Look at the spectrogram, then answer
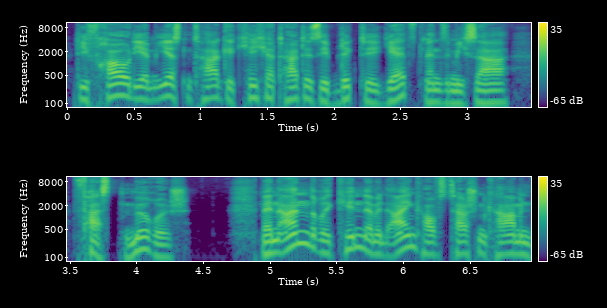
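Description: A man reading his own memoir aloud, telling a childhood story in a lively way and lifting his voice for the remembered lines. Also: medium pitch, no echo, studio quality. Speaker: narrator.

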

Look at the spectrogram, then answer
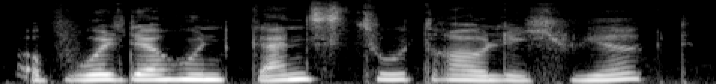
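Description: Female audiobook narrator, slow, clear read, dry sound. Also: mid-range voice, flat delivery, dark tone, dry recording.

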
